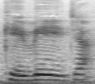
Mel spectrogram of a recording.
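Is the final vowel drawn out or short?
short. The final vowel is short and plain. It sincerely praises the person's beauty. "está resaltando la belleza de esa persona"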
